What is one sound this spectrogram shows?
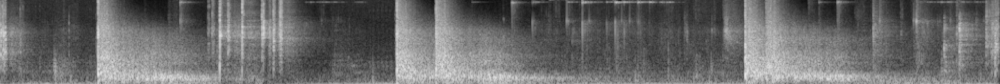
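Pistol shots ring out loudly, echoing through a large hall.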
